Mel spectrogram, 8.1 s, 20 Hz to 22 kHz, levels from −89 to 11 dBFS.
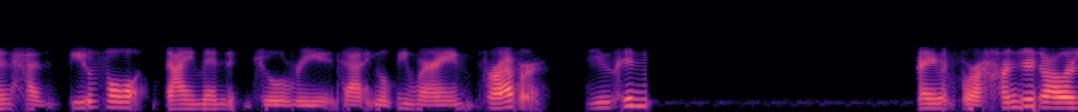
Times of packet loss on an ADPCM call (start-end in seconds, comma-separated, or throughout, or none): none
